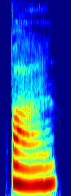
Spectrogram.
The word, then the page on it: 板: bǎn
